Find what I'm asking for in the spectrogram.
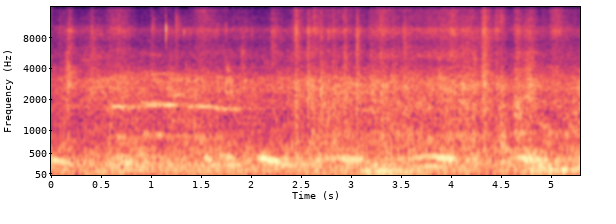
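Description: Racing pigeons at an outdoor loft give soft, low, repeated coos, quiet and fairly close, over faint background noise.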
